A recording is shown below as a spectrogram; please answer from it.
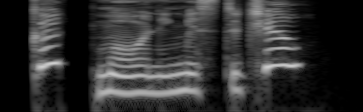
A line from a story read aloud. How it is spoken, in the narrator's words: she greeted him cheerfully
